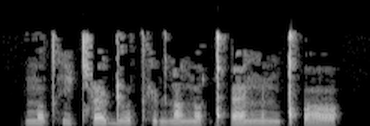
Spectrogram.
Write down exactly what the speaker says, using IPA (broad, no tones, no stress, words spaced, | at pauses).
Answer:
n̪ɔt̪ʰicʰɜ ɖʊ t̪ʰɪɖnɑnɔǃʼæ ŋənǃʼɑ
